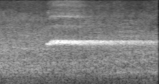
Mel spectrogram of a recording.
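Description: A referee's whistle at a youth ice hockey game gives one sustained, piercing blast of over a second, loud and close, over steady rink noise.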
